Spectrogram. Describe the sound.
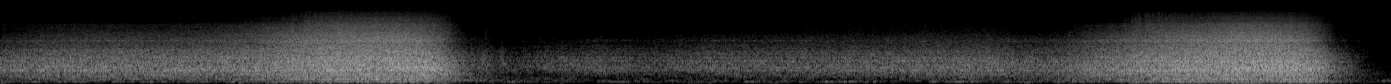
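An ocean drum played during a meditation, its rolling beads imitating surf: two long, loud swells of hissing wash separated by a softer, sustained rolling stretch, with no voices.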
